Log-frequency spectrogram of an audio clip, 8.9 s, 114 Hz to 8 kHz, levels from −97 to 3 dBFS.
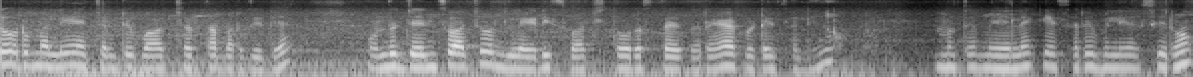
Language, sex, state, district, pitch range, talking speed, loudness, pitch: Kannada, female, Karnataka, Chamarajanagar, 175-205 Hz, 135 wpm, -21 LUFS, 190 Hz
